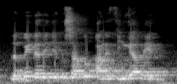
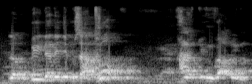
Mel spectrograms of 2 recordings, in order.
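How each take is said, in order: First: Said in the usual way. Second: "Lebih dari jam satu, aneh tinggalin" pitched high, rising at the end; emphatic warning. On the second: Retold or imitated. Retelling a caller's deadline to him, "aneh tinggalin" raised high in emphatic warning. Ultimatum repeated with more emphasis.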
